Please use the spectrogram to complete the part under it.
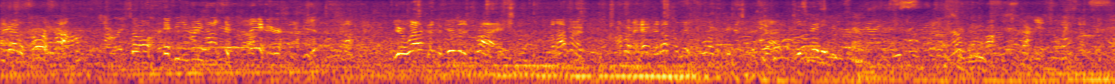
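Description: Many adults chatter nearby outdoors.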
